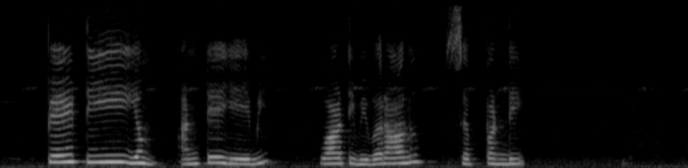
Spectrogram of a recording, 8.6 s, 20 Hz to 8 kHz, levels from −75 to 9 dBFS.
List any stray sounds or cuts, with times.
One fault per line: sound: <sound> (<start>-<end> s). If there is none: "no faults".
no faults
